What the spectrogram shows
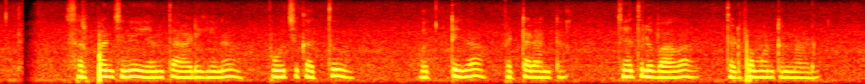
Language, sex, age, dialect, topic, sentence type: Telugu, male, 25-30, Southern, banking, statement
